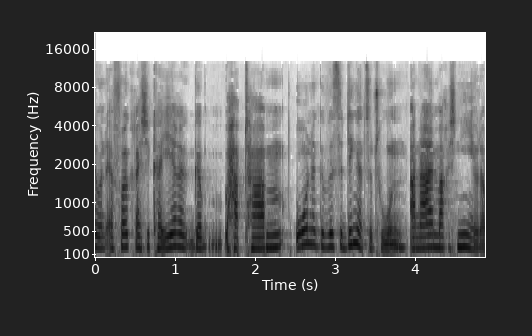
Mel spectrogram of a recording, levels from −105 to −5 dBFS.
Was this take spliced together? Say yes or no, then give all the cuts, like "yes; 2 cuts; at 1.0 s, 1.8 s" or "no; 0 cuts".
yes; 1 cut; at 3.9 s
